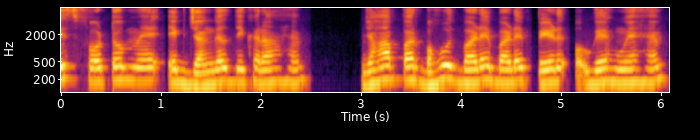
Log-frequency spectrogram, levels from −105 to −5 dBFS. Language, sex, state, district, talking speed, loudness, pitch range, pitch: Hindi, male, Jharkhand, Palamu, 165 wpm, -16 LUFS, 165-190 Hz, 175 Hz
